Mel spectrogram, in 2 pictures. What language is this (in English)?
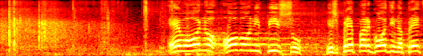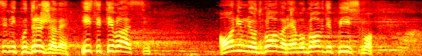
Serbian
